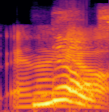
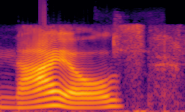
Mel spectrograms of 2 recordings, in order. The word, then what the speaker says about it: Nils: And I'm like, Niles, but it's Nils, it's Nils. Nils. I'm like, if it were Where's the Nile. E? Yeah, I was like, there'd have to be an E in there for it to be Niles.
